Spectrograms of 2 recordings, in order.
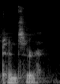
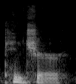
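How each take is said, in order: First: The middle consonant is a soft 's' sound. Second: The middle consonant is a 'ch' sound. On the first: The speaker calls it right. "I'm being very picky about this pincer" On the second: The speaker calls it wrong. "It's actually not pincher"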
